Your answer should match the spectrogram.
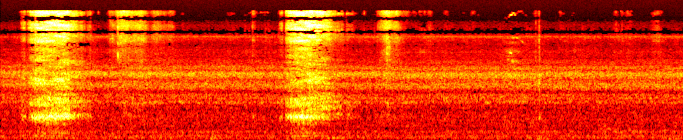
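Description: HB graphite pencil drawn along a wooden ruler across paper, ruling a line: two strokes, each just under a second long, about half a second in and again about four seconds in.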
